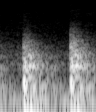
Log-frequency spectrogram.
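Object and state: Undamped resonant sheet-metal roof panel.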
